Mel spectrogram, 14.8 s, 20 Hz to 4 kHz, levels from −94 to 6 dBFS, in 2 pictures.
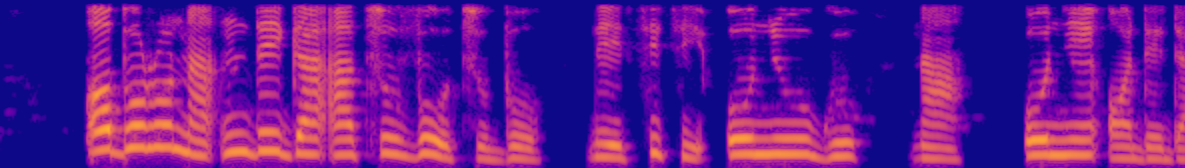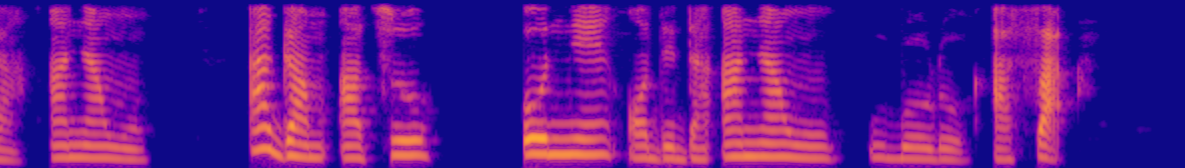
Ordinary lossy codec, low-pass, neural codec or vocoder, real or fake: none; 3.6 kHz; none; real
